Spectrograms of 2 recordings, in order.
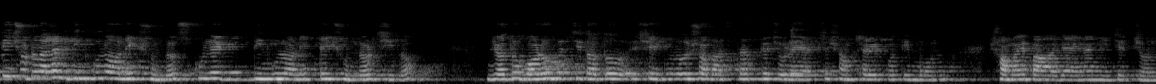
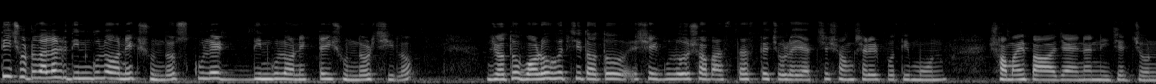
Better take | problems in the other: second | noise reduction (neural separator model SepFormer DNS4)

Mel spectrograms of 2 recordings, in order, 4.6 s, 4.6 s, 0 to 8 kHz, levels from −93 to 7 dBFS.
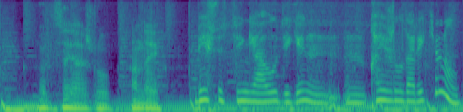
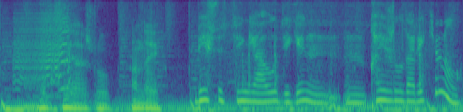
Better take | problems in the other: first | background sound (Squeak); 13 dB below the speech

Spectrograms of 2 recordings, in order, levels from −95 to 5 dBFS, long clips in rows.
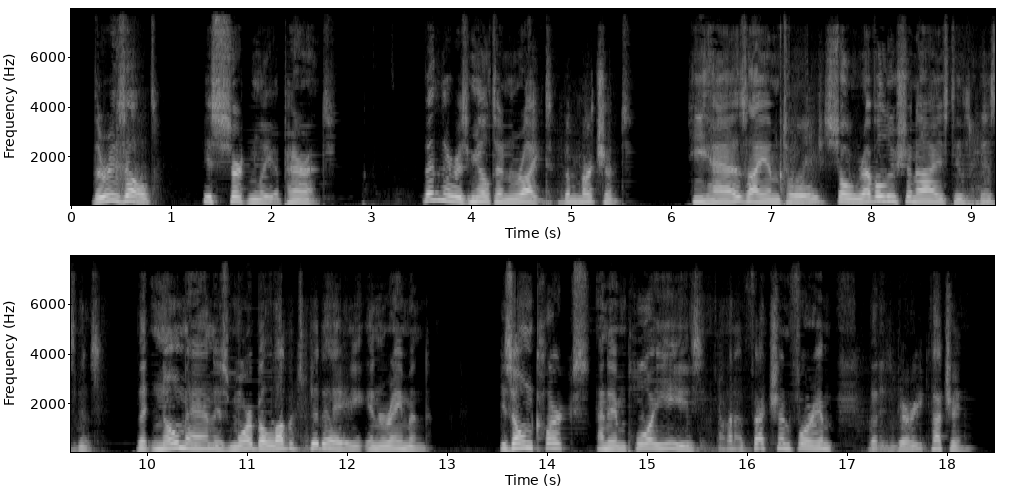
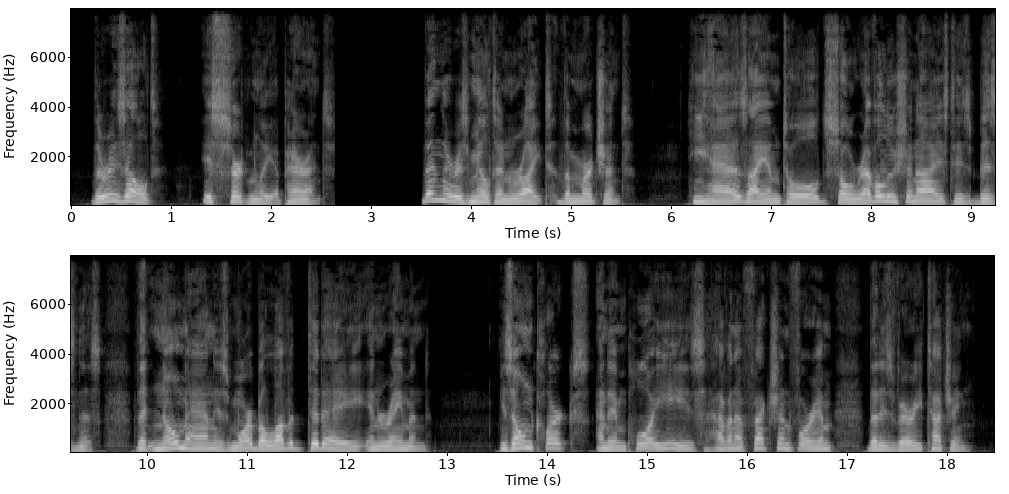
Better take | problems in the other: second | noise reduction (neural mask model DeepFilterNet 3)

